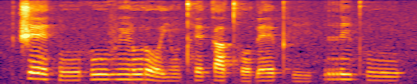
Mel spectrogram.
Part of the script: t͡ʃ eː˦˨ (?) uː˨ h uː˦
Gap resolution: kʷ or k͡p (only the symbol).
k͡p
